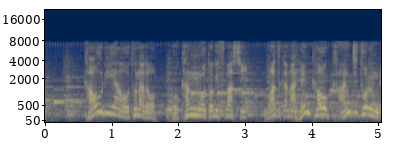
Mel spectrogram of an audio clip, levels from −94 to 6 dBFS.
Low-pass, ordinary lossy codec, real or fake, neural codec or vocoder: none; none; real; none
